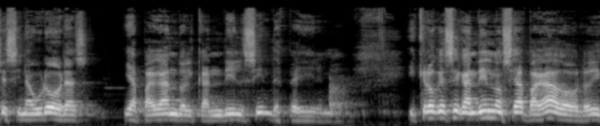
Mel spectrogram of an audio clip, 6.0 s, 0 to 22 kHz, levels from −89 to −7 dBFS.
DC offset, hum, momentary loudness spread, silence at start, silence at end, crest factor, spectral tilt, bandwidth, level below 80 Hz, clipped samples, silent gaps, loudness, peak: under 0.1%; none; 18 LU; 0 s; 0 s; 18 dB; -2.5 dB/octave; 17.5 kHz; -82 dBFS; under 0.1%; none; -26 LUFS; -10 dBFS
